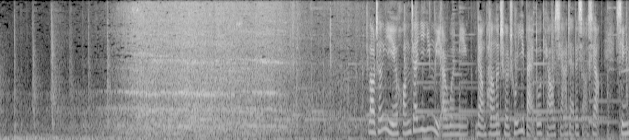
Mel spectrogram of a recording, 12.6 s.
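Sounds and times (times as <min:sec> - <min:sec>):
train rumbling past: 0:00.0 - 0:10.0
faint metallic squeal of wheels: 0:02.3 - 0:07.4
speech: 0:07.4 - 0:12.5.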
